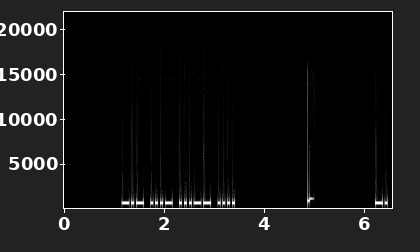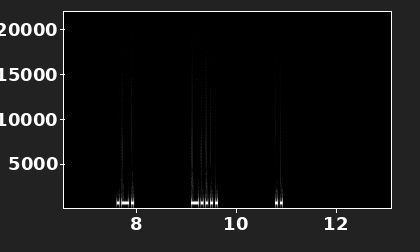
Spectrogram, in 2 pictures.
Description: Morse code, heard as a keyed tone, about 25 wpm, spaced as for 11 wpm, 700 Hz. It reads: KV3H NR6I
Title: USA Call Signs - 4 Characters - 8x Character Spacing - 25wpm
